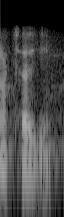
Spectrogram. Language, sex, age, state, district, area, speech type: Punjabi, male, 30-45, Punjab, Muktsar, urban, conversation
